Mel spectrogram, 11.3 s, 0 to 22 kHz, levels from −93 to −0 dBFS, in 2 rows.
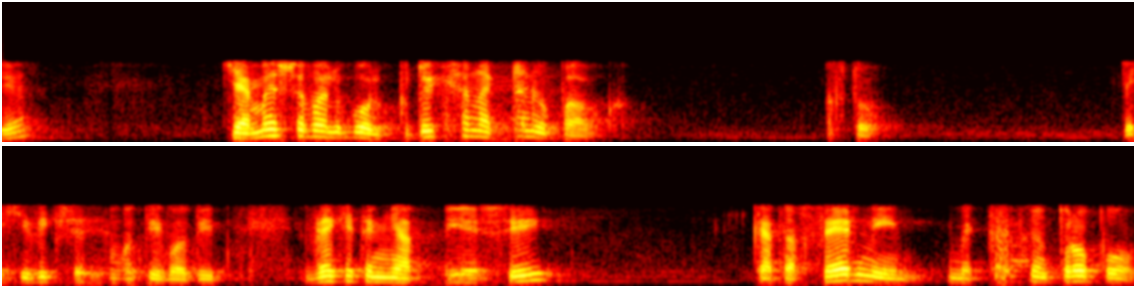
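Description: Throughout, the speech carries G.729 coding: a rough, slightly synthetic quality consistent with an 8 kbit/s codec rebuilding each frame from a filter, a pitch predictor and a few pulses, on a line band of roughly 250 Hz to 3.7 kHz.

VoIP packet loss concealed by the speech codec hits at 0.51 s (about 30 ms), 2.46 to 2.65 s after "γκολ που το έχει" (90 ms), 6.04 to 6.33 s before "ότι δέχεται μια" (160 ms scattered over 220 ms, longest run 90 ms), 7.81 to 8.06 s after "ότι δέχεται μια" (60 ms) and 10.64 to 10.72 s (50 ms). At each, the decoder extends the last pitch and filter into a fading buzz or coloured noise, leaving the following audio briefly weak.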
